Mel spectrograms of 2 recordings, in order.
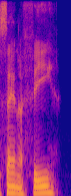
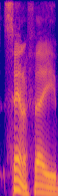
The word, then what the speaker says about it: Santa Fe: But it's Santa Fe, but in the Tennessee one, it is Santa Fe. I have a major problem with it, but I do understand that's how you say it.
